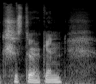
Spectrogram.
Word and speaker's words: Shesterkin: And when you see it Shesterkin, you want to say it phonetically, like Shesterk. But now he's with the signing Shesterkin, so I guess we're going to go with Shesterkin or Shesterkin for now. – Yeah, so we're going with Shesterkin.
